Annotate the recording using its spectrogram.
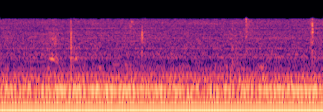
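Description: Steady low electrical hum and hiss from an open microphone, with a few faint soft ticks.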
